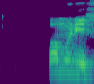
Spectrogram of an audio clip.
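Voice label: "komunis", Malay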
